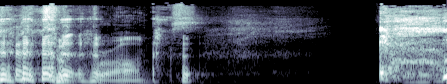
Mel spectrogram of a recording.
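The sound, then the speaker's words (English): A person lets out a couple of short, sharp coughs, bracketed by voice sounds, then a brief pause before talking resumes. “Although I think I'm developing a cough as well.”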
